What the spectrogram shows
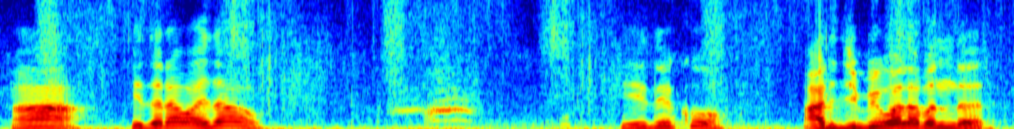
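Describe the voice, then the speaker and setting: A man streaming a mobile survival game, chatting casually and firing off repeated excited commands to his teammates. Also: high-pitched, slow pace. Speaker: gaming streamer. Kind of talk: casual gameplay chat.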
